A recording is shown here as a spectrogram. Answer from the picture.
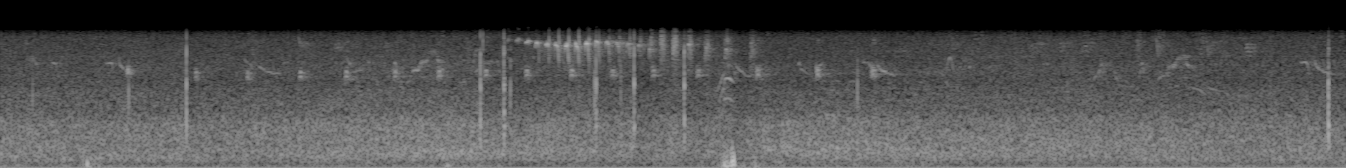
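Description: Marsh birds calling, which the uploader takes for a blackbird: short call notes repeated again and again, and a rapid trill lasting about a second and a half, beginning about four seconds in. A single low thump follows just after the trill, over a steady background hiss.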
